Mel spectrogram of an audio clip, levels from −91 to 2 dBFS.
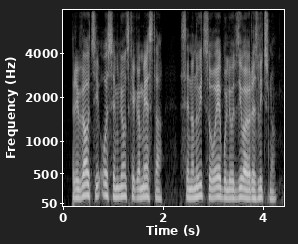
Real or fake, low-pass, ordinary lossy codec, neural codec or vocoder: fake; none; none; codec, 16 kHz, 4 kbps, X-Codec, HuBERT features, trained on LibriSpeech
